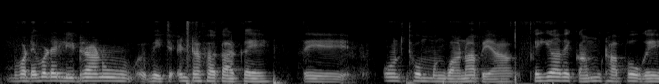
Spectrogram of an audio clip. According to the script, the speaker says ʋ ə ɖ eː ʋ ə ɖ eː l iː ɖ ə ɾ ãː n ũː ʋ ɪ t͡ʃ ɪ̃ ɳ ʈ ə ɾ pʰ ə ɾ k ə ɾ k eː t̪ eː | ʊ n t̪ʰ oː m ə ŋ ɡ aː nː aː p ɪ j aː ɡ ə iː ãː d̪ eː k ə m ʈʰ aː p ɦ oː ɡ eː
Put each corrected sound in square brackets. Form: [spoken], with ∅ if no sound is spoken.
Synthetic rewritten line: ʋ ə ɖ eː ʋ ə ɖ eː l iː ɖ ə ɾ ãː n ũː ʋ ɪ t͡ʃ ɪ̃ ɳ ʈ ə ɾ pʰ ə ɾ k ə ɾ k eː t̪ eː | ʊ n t̪ʰ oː m ə ŋ ɡ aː [n] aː p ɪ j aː [k] ə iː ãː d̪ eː k ə m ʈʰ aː p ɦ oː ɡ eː

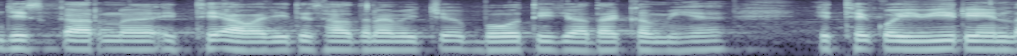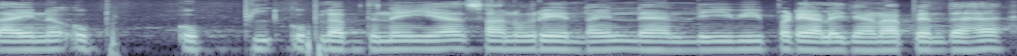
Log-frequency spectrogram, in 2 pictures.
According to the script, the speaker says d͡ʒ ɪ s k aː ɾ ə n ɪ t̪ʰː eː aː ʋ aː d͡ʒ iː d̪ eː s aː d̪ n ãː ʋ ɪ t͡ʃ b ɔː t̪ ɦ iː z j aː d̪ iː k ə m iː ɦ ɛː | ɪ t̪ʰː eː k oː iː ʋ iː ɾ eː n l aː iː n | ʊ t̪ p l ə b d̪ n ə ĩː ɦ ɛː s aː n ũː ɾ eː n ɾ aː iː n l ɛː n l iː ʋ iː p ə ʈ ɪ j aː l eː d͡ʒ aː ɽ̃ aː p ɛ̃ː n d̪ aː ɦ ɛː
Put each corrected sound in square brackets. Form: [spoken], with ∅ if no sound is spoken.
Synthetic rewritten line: d͡ʒ ɪ s k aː ɾ ə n ɪ t̪ʰː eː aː ʋ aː d͡ʒ iː d̪ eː s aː d̪ n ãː ʋ ɪ t͡ʃ b ɔː t̪ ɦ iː z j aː d̪ [aː] k ə m iː ɦ ɛː | ɪ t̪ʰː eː k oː iː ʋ iː ɾ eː n l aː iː n | ʊ [∅] p l ə b d̪ n ə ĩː ɦ ɛː s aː n ũː ɾ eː n [l] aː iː n l ɛː n l iː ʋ iː p ə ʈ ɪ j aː l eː d͡ʒ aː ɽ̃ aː p ɛ̃ː n d̪ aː ɦ ɛː

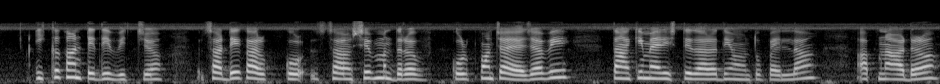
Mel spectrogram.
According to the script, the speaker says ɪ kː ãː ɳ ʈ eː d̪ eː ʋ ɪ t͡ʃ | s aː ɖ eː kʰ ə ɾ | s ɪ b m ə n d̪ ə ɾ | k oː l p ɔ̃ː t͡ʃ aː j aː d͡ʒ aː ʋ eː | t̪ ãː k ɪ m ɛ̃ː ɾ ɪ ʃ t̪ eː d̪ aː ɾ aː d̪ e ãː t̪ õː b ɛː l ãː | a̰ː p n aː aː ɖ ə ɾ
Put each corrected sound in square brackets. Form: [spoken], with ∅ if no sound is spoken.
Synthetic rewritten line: ɪ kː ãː ɳ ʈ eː d̪ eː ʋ ɪ t͡ʃ | s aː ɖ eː [k] ə ɾ | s ɪ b m ə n d̪ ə ɾ | k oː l p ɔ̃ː t͡ʃ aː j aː d͡ʒ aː ʋ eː | t̪ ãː k ɪ m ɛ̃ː ɾ ɪ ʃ t̪ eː d̪ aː ɾ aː d̪ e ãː t̪ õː [p] ɛː l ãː | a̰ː p n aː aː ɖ ə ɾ

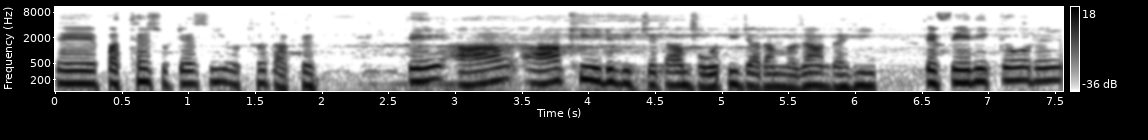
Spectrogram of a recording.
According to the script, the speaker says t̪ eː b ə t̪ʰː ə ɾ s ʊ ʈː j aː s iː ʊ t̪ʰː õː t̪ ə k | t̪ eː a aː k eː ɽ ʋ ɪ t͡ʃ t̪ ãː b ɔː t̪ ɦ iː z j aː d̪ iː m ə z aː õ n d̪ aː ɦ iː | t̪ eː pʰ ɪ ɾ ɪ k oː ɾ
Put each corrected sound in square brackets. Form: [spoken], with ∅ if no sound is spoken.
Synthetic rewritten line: t̪ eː [p] ə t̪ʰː ə ɾ s ʊ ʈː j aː s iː ʊ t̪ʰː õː t̪ ə k | t̪ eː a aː [kʰ] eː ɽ ʋ ɪ t͡ʃ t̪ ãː b ɔː t̪ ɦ iː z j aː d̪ [aː] m ə z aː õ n d̪ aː ɦ iː | t̪ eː pʰ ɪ ɾ ɪ k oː ɾ

